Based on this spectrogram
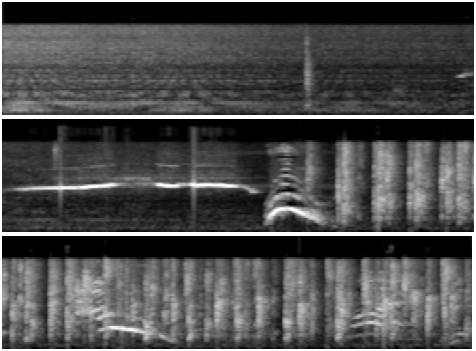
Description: An engine is idling then a man whistles and yells out and people clap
